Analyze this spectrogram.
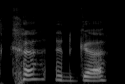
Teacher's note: they're pronounced with the back of your tongue raised up towards the roof of your mouth and it's some of these sounds that are pronounced farther back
